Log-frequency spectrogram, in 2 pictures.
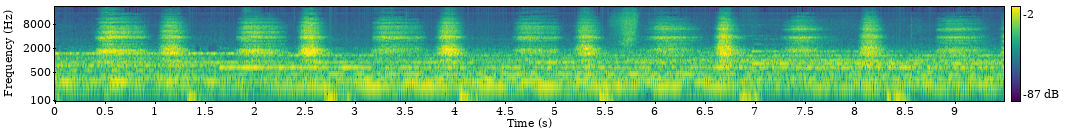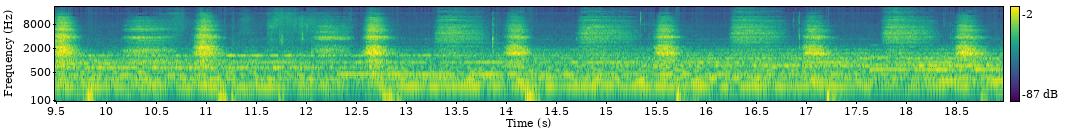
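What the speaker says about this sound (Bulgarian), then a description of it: "Нека да започнем дишането, а то се случва така." A guided deep-breathing exercise: forceful breaths repeat in a steady, quick rhythm, roughly sixteen across the stretch, each a short burst of air over continuous soft background music, with no talking.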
